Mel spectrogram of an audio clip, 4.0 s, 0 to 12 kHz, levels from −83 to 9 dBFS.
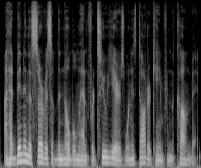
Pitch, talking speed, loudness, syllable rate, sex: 100 Hz, 280 wpm, -19 LUFS, 6.6 syllables/s, male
